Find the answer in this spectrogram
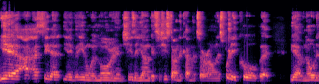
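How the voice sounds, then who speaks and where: A man with an American accent, a fairly low pitch and a dark, mellow tone, at a fairly quick pace with hardly any pauses and ordinary pitch variation. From US, Virginia Hampton Roads. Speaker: podcast host. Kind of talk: casual interview.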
